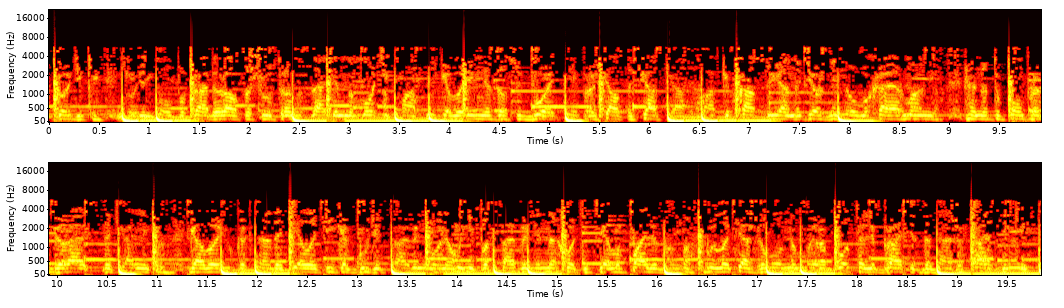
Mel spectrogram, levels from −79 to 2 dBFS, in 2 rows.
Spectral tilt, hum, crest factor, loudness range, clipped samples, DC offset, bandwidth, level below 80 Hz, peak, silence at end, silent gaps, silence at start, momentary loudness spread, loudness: -5.5 dB/octave; none; 10 dB; 2 LU; under 0.1%; under 0.1%; 6 kHz; -12 dBFS; 0 dBFS; 0 s; none; 0 s; 6 LU; -12 LUFS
